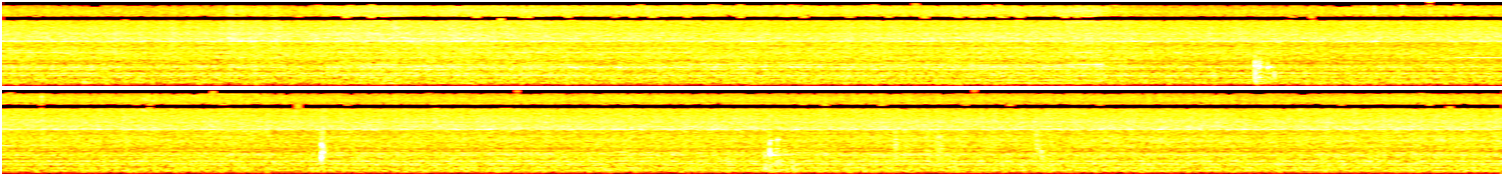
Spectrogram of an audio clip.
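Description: Sawmill band saw cutting steadily through a teak log, a constant noise with a steady high tone running through it. Three short sharp knocks stand out, spread through the middle.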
